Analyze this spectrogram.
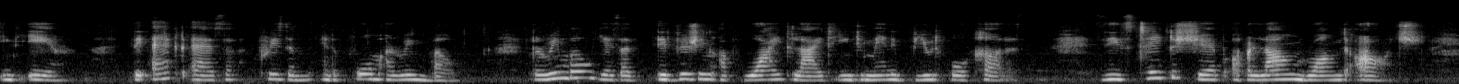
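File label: shanghai, dialects of English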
